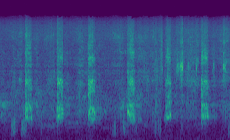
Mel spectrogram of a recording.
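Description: Dog barking in a steady rhythm, about three barks every two seconds, each a short, loud bark: the repeated barking of a dog worked up against a protection-work helper.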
